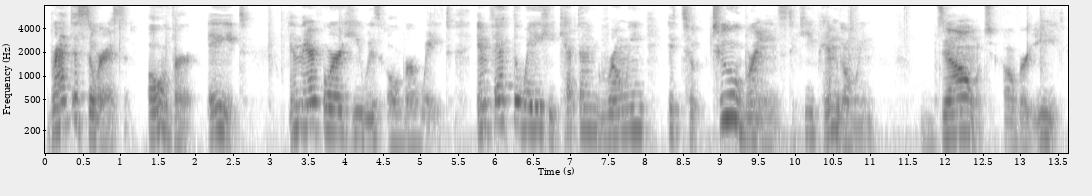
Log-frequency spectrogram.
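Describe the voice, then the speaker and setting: Reading to young kids during story time, a teaching assistant with a low voice takes her time over a picture book. She phrases things deliberately and expressively, pausing for the occasional aside.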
